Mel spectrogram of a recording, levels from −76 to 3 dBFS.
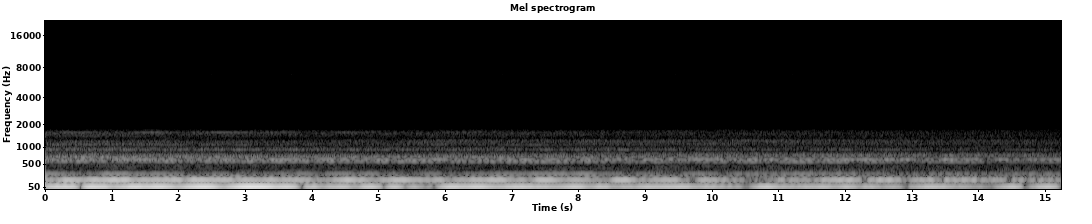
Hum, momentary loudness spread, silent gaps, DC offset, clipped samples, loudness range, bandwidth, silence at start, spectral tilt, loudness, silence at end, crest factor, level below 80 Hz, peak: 60 Hz at -30 dBFS; 10 LU; none; under 0.1%; under 0.1%; 8 LU; 1.7 kHz; 0 s; -15 dB/octave; -22 LUFS; 0 s; 12 dB; -20 dBFS; -6 dBFS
